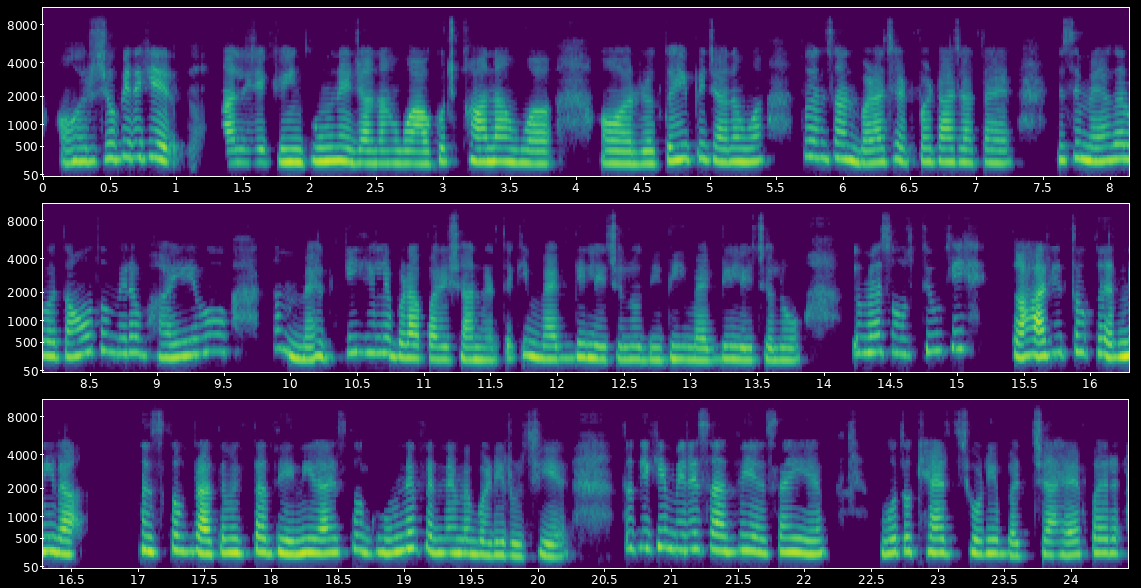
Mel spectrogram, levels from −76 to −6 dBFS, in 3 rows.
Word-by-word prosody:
और 230 +1 +1
जो 275 +4 -2
भी 295 +2 -1
देखिए 285 -3 +2 0.2
मान 205 +1 -3
लीजिए 220 0 -5
कहीं 225 +1 +2
घूमने 235 0 +3
जाना 205 -1 0
हुआ, 205 -1 +2
कुछ 230 +3 -4
खाना 230 -1 +4
हुआ 210 -2 +2 0.4
और 200 -1 +2
कहीं 255 +2 +2
पे 280 - -3
जाना 230 -3 +1
हुआ 230 +1 +1 0.3
तो 310 - -6
इंसान 275 -3 0
बड़ा 210 +1 +1
झटपटा 230 -1 -1
जाता 220 -1 -3
है। 210 -1 -2 0.4
जैसे 250 +3 -3
मैं 240 -2 +3
अगर 265 +2 +1
बताऊँ 250 +5 0
तो 340 - -6
मेरा 305 -1 -4
भाई 230 0 +1
है 275 - -2
वो 325 +2 -7 0.4
ना - - -7
मैक 210 +4 +1
डी 300 +6 -7
के 305 0 -3
लिए 300 - -2
बड़ा 230 -3 +3
परेशान 205 -1 -1
रहता 195 +1 -6
है, - - -7
कि, 265 - -4
"मैक 215 -2 +1
डी 240 +1 +1
ले 210 - 0
चलो 205 0 -3
दीदी, 200 +1 -2
मैक 195 -1 -1
डी 210 0 -1
ले 195 - -1
चलो।" 195 0 -3 0.4
तो - - -6
मैं 310 +1 0
सोचती 300 0 -8
हूँ 340 +1 -7
कि 375 - -4 0.4
कार्य 260 +5 +5
तो 315 - -1
कर 290 -5 0
नहीं 255 +2 +5
रहा, 225 -2 +5 0.5
इसको 265 +2 +1
प्राथमिकता 245 0 +4
दे 235 -1 +3
नहीं 240 +2 +5
रहा 235 - +5
है, 240 - +2
इसको 255 +3 -4
घूमने 255 +5 +2
फिरने 240 -4 0
में 235 -1 +2
बड़ी 215 -1 +1
रुचि 195 +1 -3
है। 185 - -4 0.4
तो 315 - -4
देखिए 320 +1 -2
मेरे 300 0 -1
साथ 285 -2 +3
भी 280 -1 0
ऐसा 240 0 -1
ही 250 -1 +4
है। 225 0 +3 0.5
वो 235 +1 +2
तो 265 +1 -1
ख़ैर 245 -1 +3
छोड़िए 235 -1 0
बच्चा 205 +3 -2
है 215 0 0
पर 240 -1 +1
235 Hz, 220 wpm, -23 LUFS, 215-265 Hz, 0.5 s, कार्य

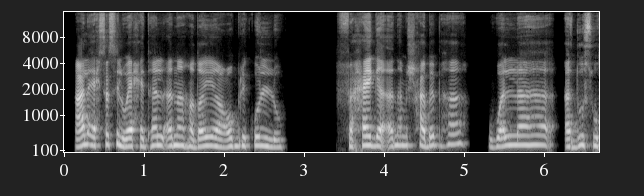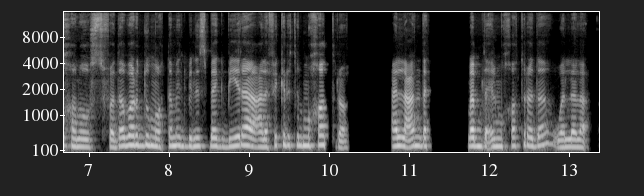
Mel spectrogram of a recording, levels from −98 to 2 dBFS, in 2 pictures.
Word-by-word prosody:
على 235 +2 +6
إحساس 250 +4 +1
الواحد، 210 -1 +3
هل 230 -1 +2
أنا 220 0 +2
هاضيّع 205 0 +3
عمري 215 +3 0
كله 210 -4 -2 0.6
في - - -3
حاجة 235 -3 +6
أنا 235 +2 0
مش 230 0 -3
حاببها 240 +5 -1 0.3
والّا 215 +5 +1 0.6
أدوس 225 +4 +3
وخلاص؟ 200 -3 -3
فده 195 +3 -3
برضو 240 0 0
معتمد 215 +1 -3
بنسبة 215 +1 -3
كبيرة 210 +4 -2
على 195 -3 +1
فكرة 230 +3 -7
المخاطرة. 225 -6 -3 0.6
هل 215 0 +1
عندك 215 0 -2 0.5
مبدأ 210 -2 +1
المخاطرة 215 +3 -5
ده 225 +5 -4
والَّا 190 0 -3
لأ؟ 185 - -5
215 Hz, 140 wpm, -21 LUFS, 205-230 Hz, 0.6 s, على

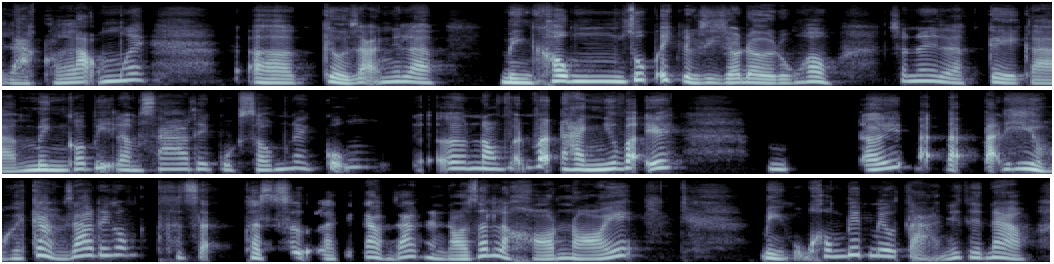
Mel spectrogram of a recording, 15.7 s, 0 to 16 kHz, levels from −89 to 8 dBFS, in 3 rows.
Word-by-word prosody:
lạc 140 +1 -6
lõng 195 +7 +2
ấy, 275 +1 -2 0.5
ờ, 165 - +2
kiểu 190 -6 +4
dạng 195 +6 +1
như 215 - +2
là, 185 -4 +2 0.3
mình 175 -3 +6
không 220 +3 +6
giúp 285 +6 +2
ích 255 - +2
được 205 - +2
gì 170 +1 -3
cho 170 - +3
đời, 170 -3 +3
đúng 155 +3 -3
không? 210 -3 +2 0.3
Cho - - -8
nên 235 -1 +1
là 170 -5 -2
kể 170 -5 +1
cả 140 -1 -2
mình 190 +2 +4
có 235 - 0
bị - - -4
làm 200 -2 -2
sao 230 +4 -3
thì 235 0 -5
cuộc 210 -3 -9
sống 205 +3 -3
này 265 -1 -7
cũng, 320 0 -5 0.3
ơ, 265 -3 -1
nó 255 -2 +2
vẫn 240 - -5
vận 345 - +7
hành 220 -2 +5
như 235 - +5
vậy 280 - +5
ấy, 280 +5 +2 0.4
ừm, 225 - -4 0.4
đấy, 240 +9 +3
bạn 430 -1 -3
bạn - - +1
bạn 230 - +3
hiểu 235 -4 +4
cái 170 - -4
cảm 300 - +1
giác 285 +4 +2
đấy 310 - -2
không? 320 0 -6 0.2
Thật - - -10
s - - -5 0.2
thật - - 0
sự 430 - -1
là - - -5
cái - - -21
cảm 225 -4 +2
giác 235 +3 -1
này 195 -5 -4
nó 150 0 +1
rất 285 - 0
là 285 - +2
khó 150 0 -2
nói 165 +1 +1
ấy, 300 - -2 0.6
mình 190 -6 0
cũng - - -12
không 265 -2 -3
biết 325 0 -2
miêu 275 -2 +1
tả - - -7
như 200 - -4
thế 215 - -3
nào. 205 -6 +1
220 Hz, 290 wpm, -20 LUFS, 180-255 Hz, 0.6 s, vận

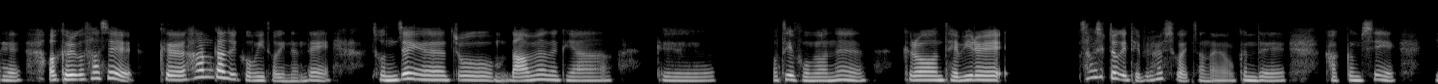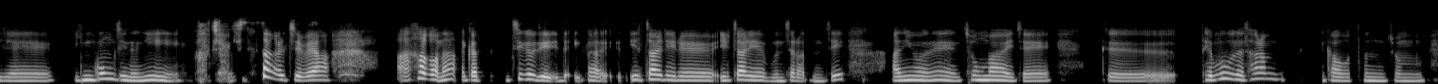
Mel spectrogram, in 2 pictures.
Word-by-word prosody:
네. 190 -1 -2 0.3
어 205 - +6
그리고 225 0 +7
사실 280 +1 +2 0.2
그 205 -2 +3
1 335 +9 +1
가지 300 -8 +5
고민이 185 -3 -2
더 160 -2 -6
있는데 165 +4 -4 0.4
전쟁은 205 0 +4
좀 195 -3 -2
나면은 200 +4 +2
그냥 180 -1 -4 0.4
그 175 -2 -5 0.6
어떻게 210 +3 +1
보면은 180 +1 -1 0.4
그런 200 -1 +3
대비를 200 +1 +3 0.8
상식적인 285 -7 0
대비를 185 +5 -6
할 265 - -1
수가 175 -10 -4
있잖아요. 175 +3 -7
근데 180 -2 -1 0.4
가끔씩 185 +1 -3 0.4
이제 170 -1 -3 0.2
인공지능이 195 -5 +1
갑자기 - - -3
세상을 295 - +3
지배하 200 +1 +3 0.7
아 - - -1
하거나 235 -5 +4
이 190 - -2
그니까 195 -1 +3 0.3
지금 240 +1 +2
이제 185 -4 +3
이 165 - 0
네 - - -3 0.2
그러니까 185 -3 -1 0.2
일자리를 195 -4 +2
일자리의 190 0 +3
문제라든지 160 +5 -4 0.4
아니면은 190 -1 +1
정말 200 -3 +3
이제 170 0 -3 0.5
그 160 - -4 0.6
대부분의 225 -4 +1
사람 255 +1 -4 0.4
그니까 180 -1 -2
어떤 165 0 -3
좀 165 -1 -5
190 Hz, 260 characters per minute, -22 LUFS, 175-210 Hz, 0.8 s, 그리고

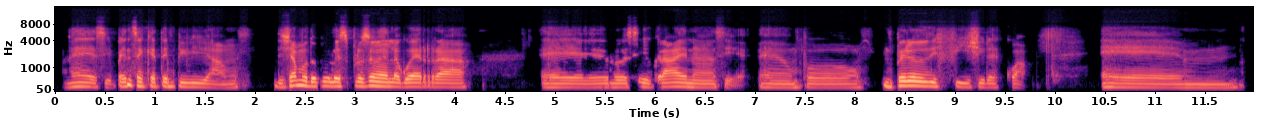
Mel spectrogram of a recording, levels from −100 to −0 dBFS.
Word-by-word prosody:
Eh, 135 -1 -1
sì, 120 -1 -5
pensa 175 -6 +3
in 145 - +1
che 145 - +2
tempi 140 -1 -1
viviamo, 115 -5 -4 0.3
diciamo 170 +8 +4
dopo 155 0 +3
l'esplosione 150 +1 +5
della 145 -1 +4
guerra, 135 -1 +1 0.7
ehm 120 0 -4
sì, 130 +3 -2
Ucraina 125 -3 0
sì, - - -11
è 115 -1 -7
un 110 0 -8
po', 110 0 -8 0.2
un 140 - -2
periodo 165 -1 +7
difficile 125 -4 -2
qua. - - -8 0.7
Ehm, 110 -3 -5
125 Hz, 120 wpm, -23 LUFS, 115-140 Hz, 0.7 s, periodo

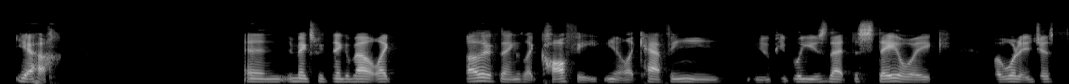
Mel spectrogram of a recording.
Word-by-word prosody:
Yeah. - - +3 2.0
And 130 -2 -3
it 140 - -10
makes 145 -2 +3
me 135 - -11
think 135 -1 +2
about, 130 -1 +4
like, - - +3 0.7
other 150 +2 +3
things, 120 -2 -4
like, - - -6
coffee, - - 0
you - - -8
know, - - -10
like, - - -6
caffeine. 125 -4 -2 0.3
You 105 - -12
know, 110 - -13
people 130 - -9
use 125 0 -1
that 125 -2 +1
to 140 - -12
stay 135 +2 +6
awake, 115 -4 -3 0.6
but 115 - -6
would 135 0 -1
it 115 +1 -1
just 125 0 -1
130 Hz, 155 wpm, -24 LUFS, 120-135 Hz, 2.0 s, stay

